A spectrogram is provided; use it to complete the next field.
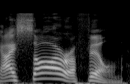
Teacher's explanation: This leads to a really interesting feature in British English called the intrusive R. Sometimes they'll add an R sound to link to words even when there's no R in the spelling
